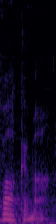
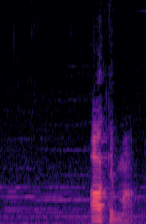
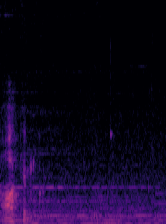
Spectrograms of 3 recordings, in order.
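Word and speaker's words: Okhema: Trian will be going there as the diplomatic messenger of Akama, and Castorus will be accompanying I keep pronouncing it wrong. Akama. Gotta remember that. Akama.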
